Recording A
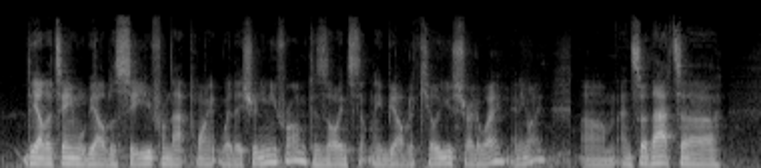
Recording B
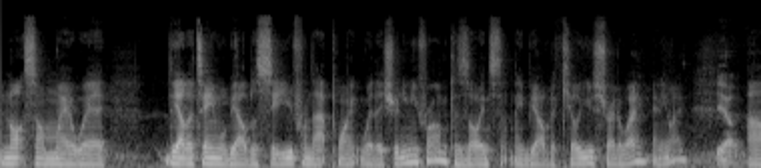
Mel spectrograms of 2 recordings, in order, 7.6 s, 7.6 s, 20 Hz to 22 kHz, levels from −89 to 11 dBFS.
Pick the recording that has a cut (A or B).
A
